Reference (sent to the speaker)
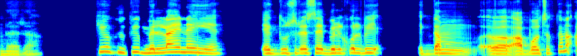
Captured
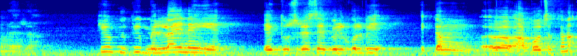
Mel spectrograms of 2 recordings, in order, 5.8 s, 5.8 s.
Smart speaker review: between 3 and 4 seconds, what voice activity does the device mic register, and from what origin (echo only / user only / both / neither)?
echo only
